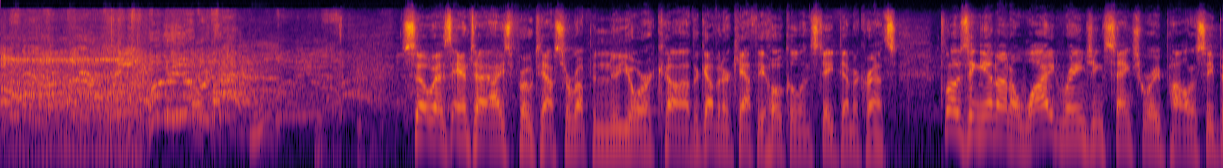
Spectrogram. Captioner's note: shouting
